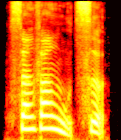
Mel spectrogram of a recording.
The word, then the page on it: 三番五次: sān fān wǔ cì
